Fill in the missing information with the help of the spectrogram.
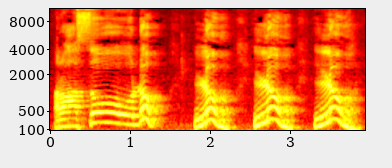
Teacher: এই যে উল্টা পেশে এখন ওয়াকফ করছি, জজম দিতে হবে, সাকিন দিতে হবে, টান হবে না।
